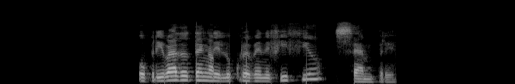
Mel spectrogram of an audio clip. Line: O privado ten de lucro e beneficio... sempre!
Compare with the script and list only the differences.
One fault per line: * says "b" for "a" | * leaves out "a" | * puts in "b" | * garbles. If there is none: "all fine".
all fine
